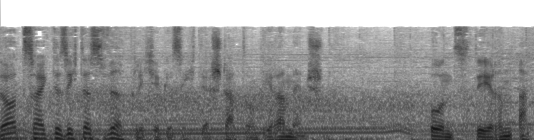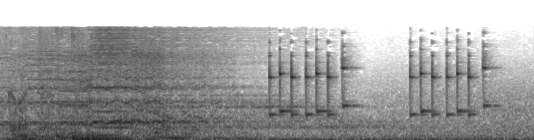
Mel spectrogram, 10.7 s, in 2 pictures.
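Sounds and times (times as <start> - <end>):
speech: 0.0 - 3.4, 4.3 - 6.1
telephone ringing: 8.0 - 10.5.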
